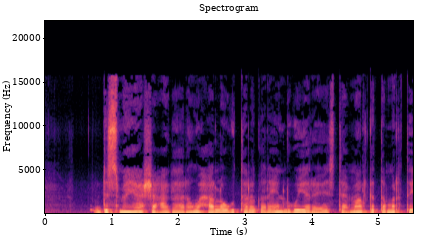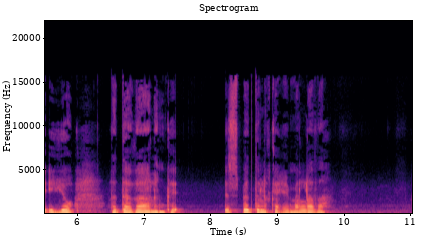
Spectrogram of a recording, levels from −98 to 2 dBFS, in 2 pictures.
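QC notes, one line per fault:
7.08 s: dropped buffer (overrun). The speech jumps ahead, with about 30 ms missing. Likely the input buffer was overwritten before being read.
8.62 s: dropped buffer (overrun). A skip in the speech, losing about 10 ms. Likely samples went unread before the hardware replaced them.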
